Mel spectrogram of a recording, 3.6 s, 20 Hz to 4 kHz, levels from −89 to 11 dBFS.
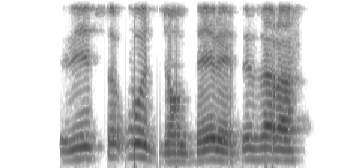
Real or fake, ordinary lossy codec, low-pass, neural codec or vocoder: real; Opus, 24 kbps; 3.6 kHz; none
